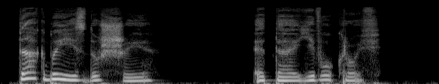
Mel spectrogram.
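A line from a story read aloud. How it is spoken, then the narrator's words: Hoarse, lost. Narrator (Russian): произнесла она сипло, потерянно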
